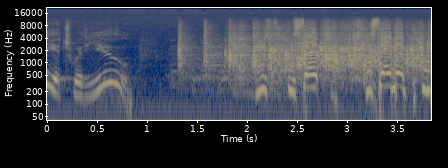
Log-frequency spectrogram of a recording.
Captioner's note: applause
